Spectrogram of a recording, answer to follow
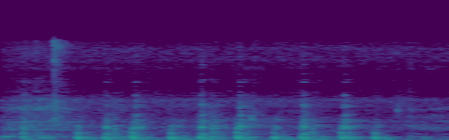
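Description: Wooden spatula stirring and scraping in a wok-style pan of thick gravy, a quick run of light knocks against the pan at about five a second.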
